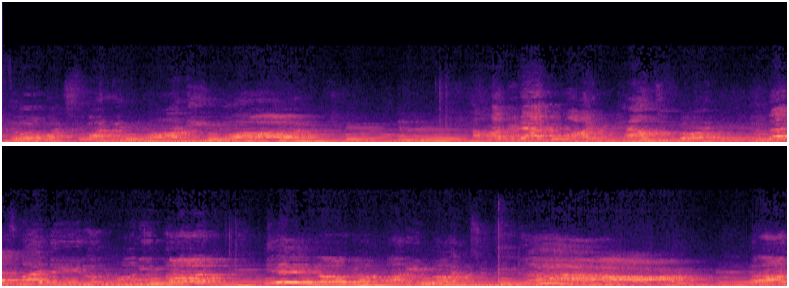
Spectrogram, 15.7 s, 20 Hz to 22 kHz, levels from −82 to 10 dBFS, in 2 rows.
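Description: Nothing in the audio points to a technical fault at any point.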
